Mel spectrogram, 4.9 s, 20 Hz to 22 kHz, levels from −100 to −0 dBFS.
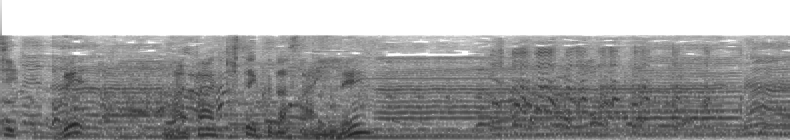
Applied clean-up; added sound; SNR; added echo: none; none; none; none.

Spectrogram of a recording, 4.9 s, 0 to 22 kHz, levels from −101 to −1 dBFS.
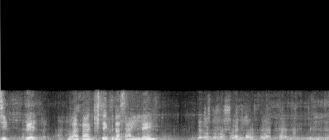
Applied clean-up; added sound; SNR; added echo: neural separator model SepFormer DNS4.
